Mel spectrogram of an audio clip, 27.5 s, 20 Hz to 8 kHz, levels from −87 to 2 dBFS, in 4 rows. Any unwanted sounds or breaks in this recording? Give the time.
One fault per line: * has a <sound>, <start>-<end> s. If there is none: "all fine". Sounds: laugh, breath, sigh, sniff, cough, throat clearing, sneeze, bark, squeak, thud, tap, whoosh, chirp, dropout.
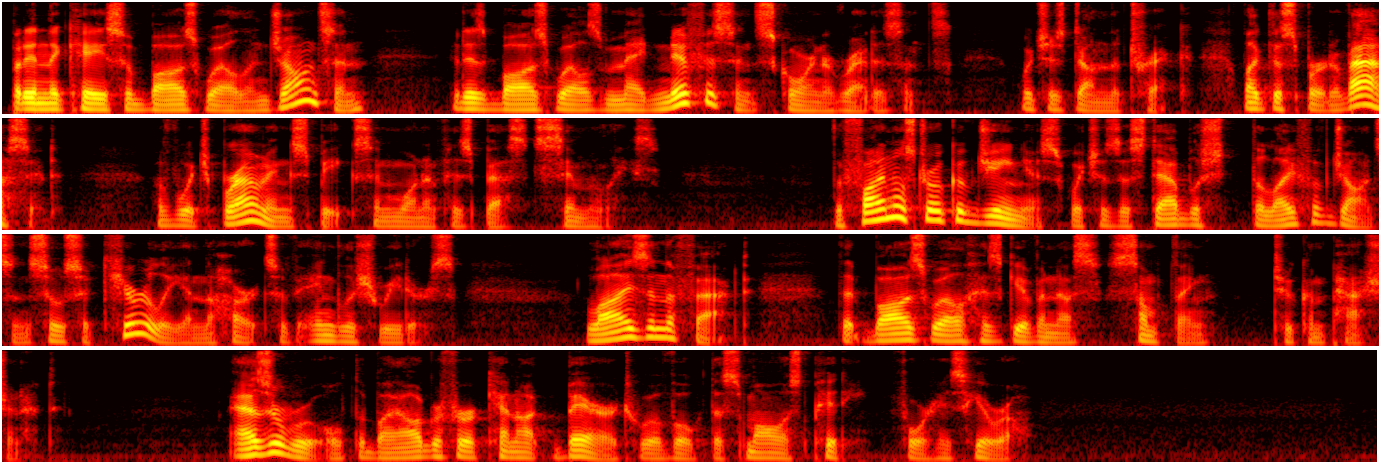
all fine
